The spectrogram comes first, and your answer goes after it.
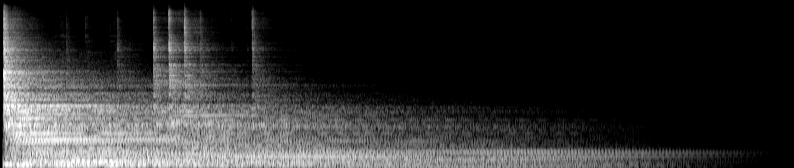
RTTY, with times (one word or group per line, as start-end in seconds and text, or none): none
